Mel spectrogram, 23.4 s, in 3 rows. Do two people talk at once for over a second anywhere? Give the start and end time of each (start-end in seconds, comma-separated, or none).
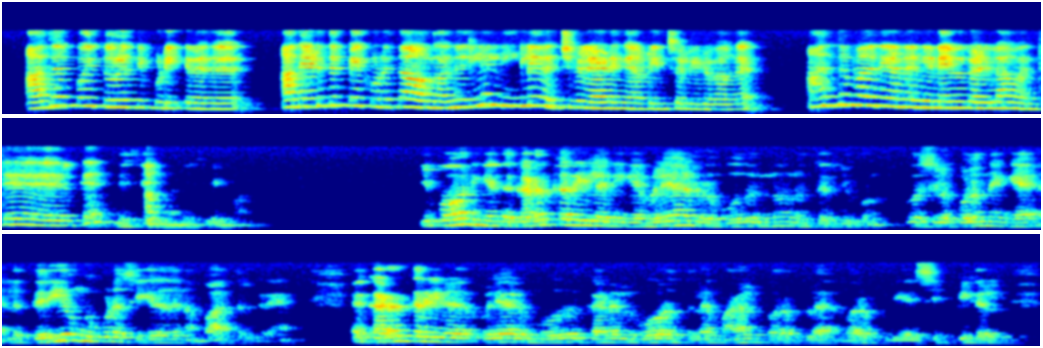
none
